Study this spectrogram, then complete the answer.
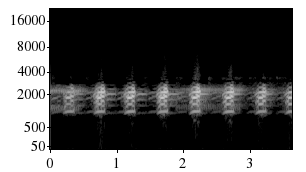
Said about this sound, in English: At the website of the Center for Biological Diversity, you can download the sounds of the rare Pine Barrens tree frog.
